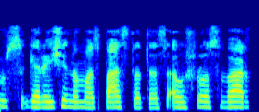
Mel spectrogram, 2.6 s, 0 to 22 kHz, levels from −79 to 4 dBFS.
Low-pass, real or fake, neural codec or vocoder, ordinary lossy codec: 10.8 kHz; real; none; MP3, 32 kbps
